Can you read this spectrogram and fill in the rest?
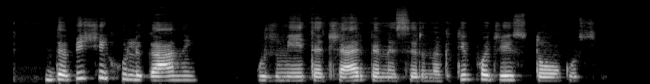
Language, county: Lithuanian, Kaunas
